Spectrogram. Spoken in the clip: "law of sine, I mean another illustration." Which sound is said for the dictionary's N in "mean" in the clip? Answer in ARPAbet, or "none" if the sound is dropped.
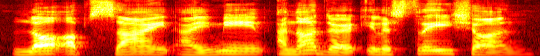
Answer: N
